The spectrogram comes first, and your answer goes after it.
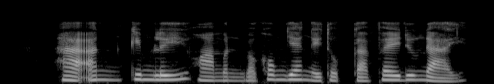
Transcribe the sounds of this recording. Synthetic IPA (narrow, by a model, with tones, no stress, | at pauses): haː˨˩ʔa˧jŋ̟ki˧mli˨˦hwaː˨˩mï˨˩ŋ̟vaː˨˩wxə˧wŋ͡mzaː˧nŋḛ˧˨t̪ʰwə˨˩t̚kaː˨˧˩fe˧ɗɨ˧əŋɗa̰ː˧˨j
